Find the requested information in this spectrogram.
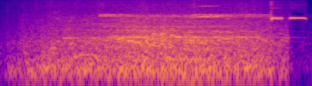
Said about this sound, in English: Cheers generally mean that uh, you have messed up your line. Che- cheers generally mean that somebody is going in the water.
